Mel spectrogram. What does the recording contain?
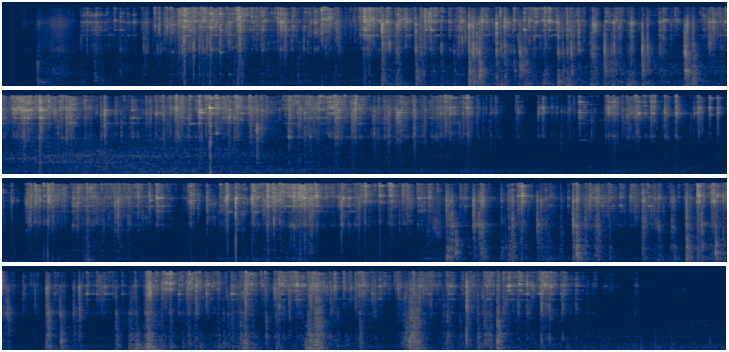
A bunch of key shaking, moving to find the good key, trying to put the key on the lock and finaly, it's work
a, door, key, keys, open, ring, shaking, trying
